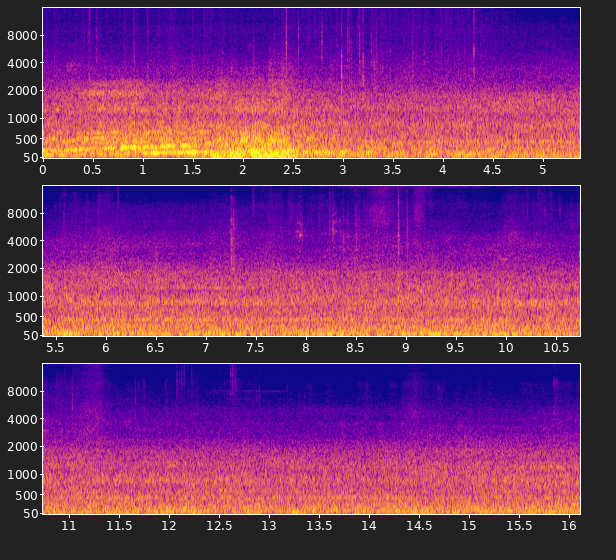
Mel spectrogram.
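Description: Traffic rumbles steadily along a busy city street outdoors.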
